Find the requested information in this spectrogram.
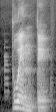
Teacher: Nessa palavra a gente vai ter a letra E compondo também um ditongo, né, um encontro vocálico, o E, e aí a gente vai dizer dessa forma, o E, puente. De novo, letra E no final não transforma em I, então diferente do que a gente faz aqui no português, você vai manter a letra E com este som, seja a primeira letra E ou a segunda letra E da palavra.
